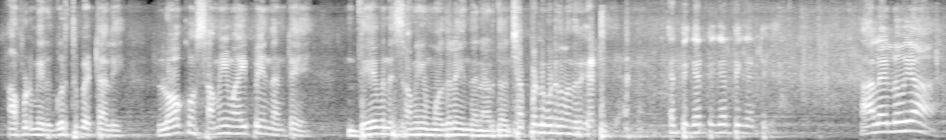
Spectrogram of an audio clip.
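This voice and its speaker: High-voiced exhorting male pastor. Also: a little hiss or hum. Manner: exhorting, call-and-response with the congregation. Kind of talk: sermon. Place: church service.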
